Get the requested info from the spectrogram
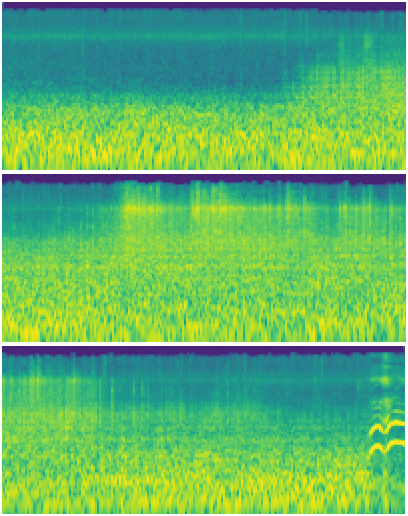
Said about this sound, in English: double sonic booms.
